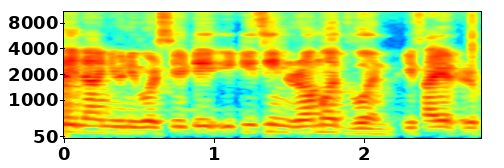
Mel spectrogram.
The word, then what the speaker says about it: Ramat Gan: It is in Ramat Gan, if I pronounce incorrectly.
